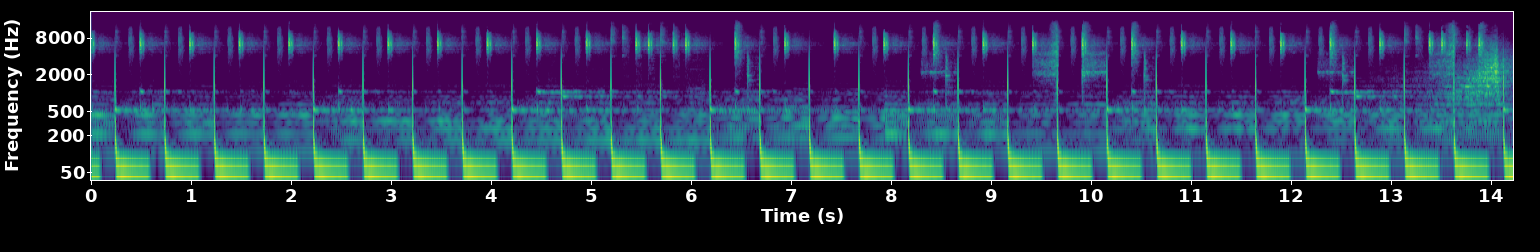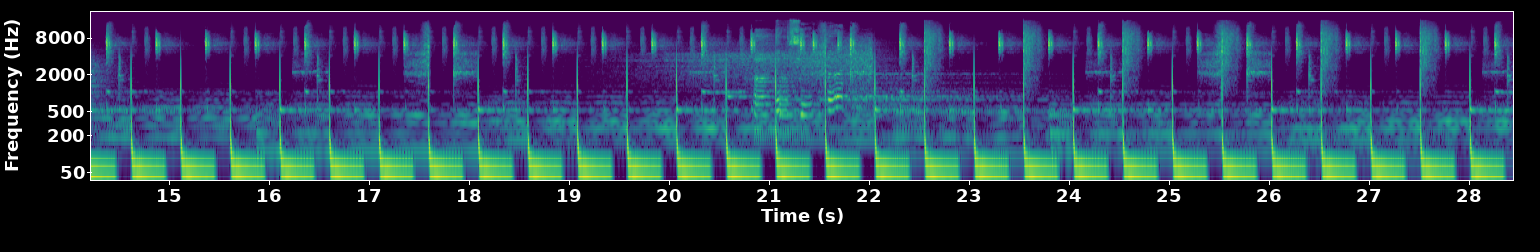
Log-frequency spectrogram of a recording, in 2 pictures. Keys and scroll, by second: 0.5 space, 5.0 v, 17.4 space.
